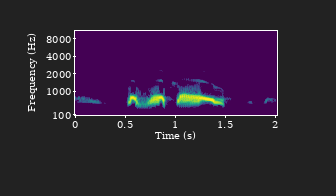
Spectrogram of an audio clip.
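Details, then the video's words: One full phrase from a spotted dove used to lure wild doves, its "giọng đồng" voice meant to stir fighting: a soft lead-in, a brief wavering coo, then a long low coo that falls at the close. "chim cu gáy giọng đồng thúc đấu, dùng bẹo bổi thì hiệu quả nhất"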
